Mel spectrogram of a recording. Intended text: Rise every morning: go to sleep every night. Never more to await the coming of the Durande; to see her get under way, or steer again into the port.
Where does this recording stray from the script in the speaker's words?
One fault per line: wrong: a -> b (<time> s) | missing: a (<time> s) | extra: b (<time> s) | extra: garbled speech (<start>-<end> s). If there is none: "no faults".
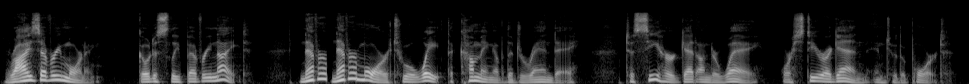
extra: never (3.3 s)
